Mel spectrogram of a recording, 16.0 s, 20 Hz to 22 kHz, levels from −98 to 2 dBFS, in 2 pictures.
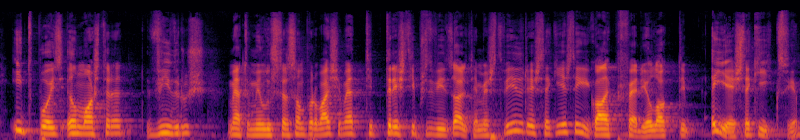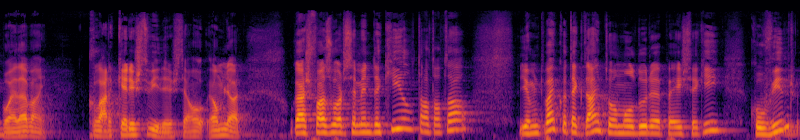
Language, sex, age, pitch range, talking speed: Portuguese, male, 20-39, 115-170 Hz, 285 wpm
